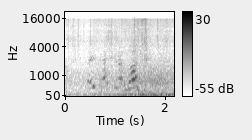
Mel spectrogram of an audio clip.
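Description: Faint, high-pitched child's voice calling briefly, about half a second to a second and a half in, over a steady low rumble of wind on the microphone.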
